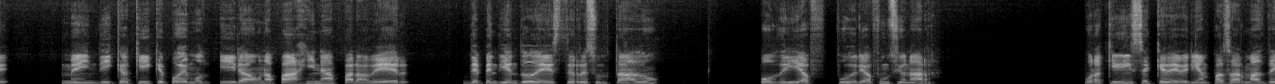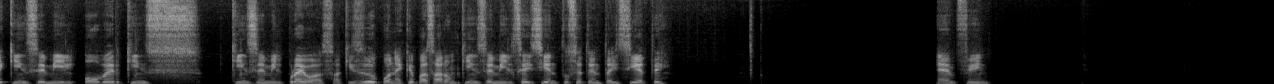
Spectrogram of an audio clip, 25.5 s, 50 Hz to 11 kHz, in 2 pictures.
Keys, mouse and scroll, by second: 12.1 click, 19.6 scroll down 2, 22.0 scroll down 2.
